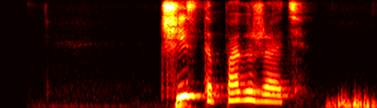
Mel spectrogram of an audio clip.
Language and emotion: Russian, positive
